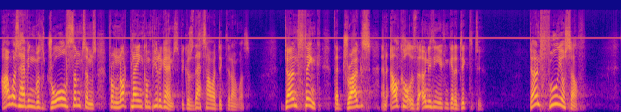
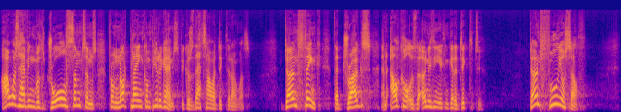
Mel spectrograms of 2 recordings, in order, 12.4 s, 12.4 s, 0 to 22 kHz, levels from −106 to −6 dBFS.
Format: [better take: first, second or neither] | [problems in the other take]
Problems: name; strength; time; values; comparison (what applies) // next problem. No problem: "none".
second | high-pitched whine; noticeable; throughout; 5.5 kHz, 10 dB below the speech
